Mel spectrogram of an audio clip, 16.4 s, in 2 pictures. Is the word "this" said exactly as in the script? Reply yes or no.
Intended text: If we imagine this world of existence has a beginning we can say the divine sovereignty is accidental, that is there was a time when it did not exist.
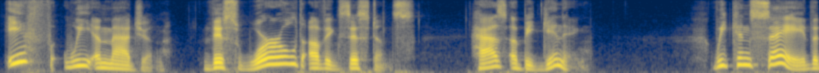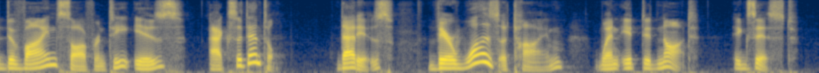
yes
